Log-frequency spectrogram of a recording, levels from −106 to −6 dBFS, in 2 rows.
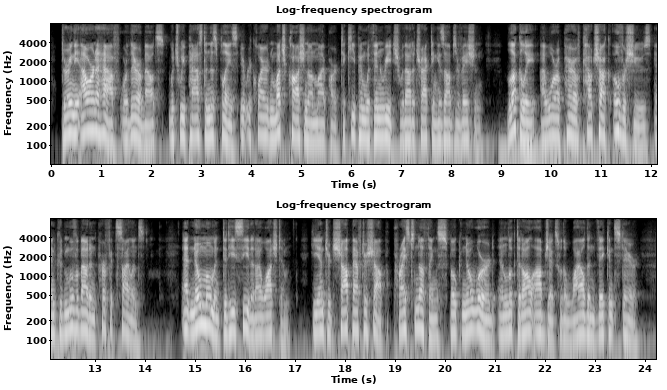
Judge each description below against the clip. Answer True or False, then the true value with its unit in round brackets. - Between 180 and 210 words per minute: True (190 wpm)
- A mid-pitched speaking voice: False (120 Hz)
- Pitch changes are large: False (3.8 semitones)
